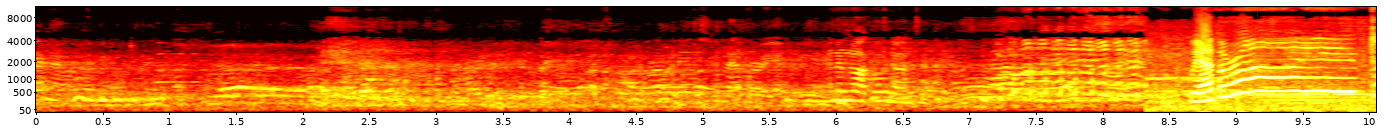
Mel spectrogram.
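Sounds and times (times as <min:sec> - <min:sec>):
chatter in echoing hall: 0:00.0 - 0:10.0.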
